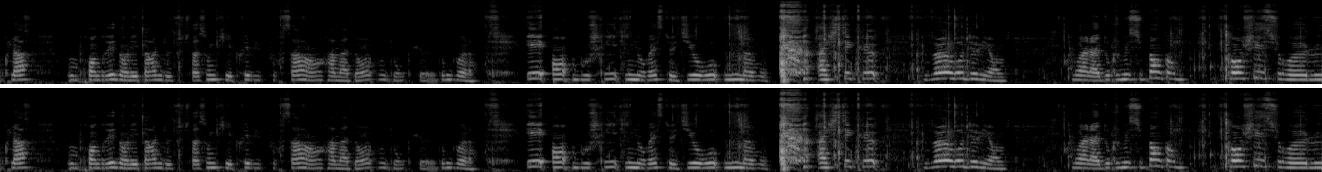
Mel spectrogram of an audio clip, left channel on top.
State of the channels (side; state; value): both; identical; correlation 1.00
